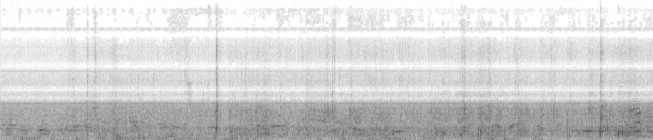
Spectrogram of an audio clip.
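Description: Wind buffeting the microphone at a lakeside, over a steady background of distant, overlapping voices.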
